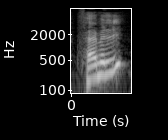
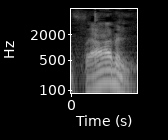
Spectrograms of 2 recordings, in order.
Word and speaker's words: family: 애발음은 말이죠. 애발음. 과감하게 옆으로 빼야 돼요. back. family. 의부터 시작이다. family.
